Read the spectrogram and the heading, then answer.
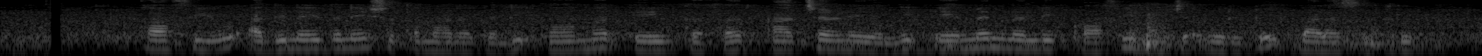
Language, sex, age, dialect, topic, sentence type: Kannada, female, 18-24, Central, agriculture, statement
